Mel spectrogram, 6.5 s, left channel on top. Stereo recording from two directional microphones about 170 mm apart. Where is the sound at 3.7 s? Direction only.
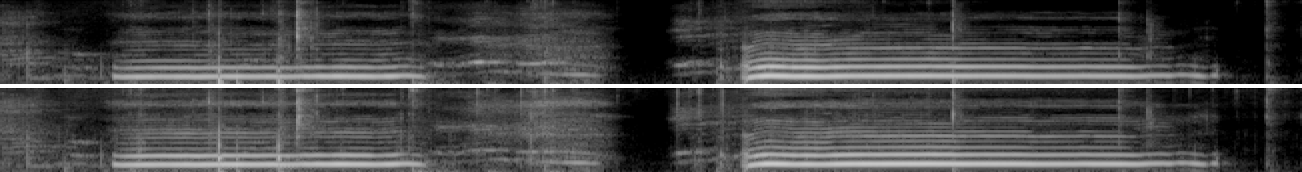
50° left (ahead or behind).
